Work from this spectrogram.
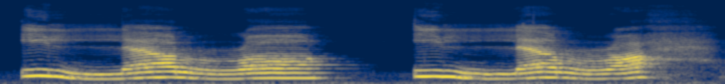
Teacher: Here we have a shadda ra, be careful, illa ra, and it's elevated.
